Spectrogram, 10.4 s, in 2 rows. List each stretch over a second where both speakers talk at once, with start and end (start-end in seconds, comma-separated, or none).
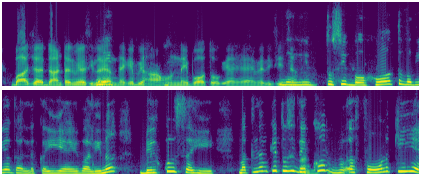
none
